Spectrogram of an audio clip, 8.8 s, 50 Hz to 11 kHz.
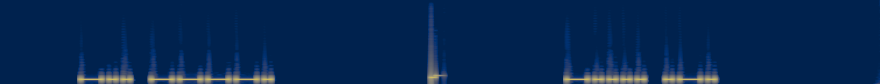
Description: Morse code, heard as a keyed tone, about 17 wpm, 700 Hz. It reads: D 9 6 R
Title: Single-Letter Single-Number 17wpm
